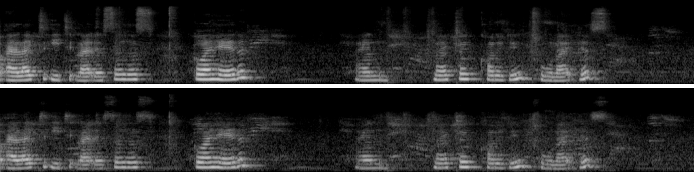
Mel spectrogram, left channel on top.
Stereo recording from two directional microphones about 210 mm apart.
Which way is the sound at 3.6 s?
55° left (ahead or behind).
